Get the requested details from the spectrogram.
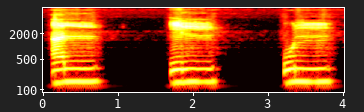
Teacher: اور لام کے اندر زبان کی سائڈ سے جو ہے وہ آواز باہر نکل جاتی ہے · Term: انحراف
